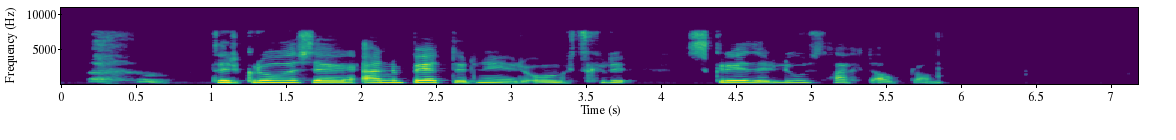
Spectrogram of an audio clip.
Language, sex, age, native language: Icelandic, female, 11, Icelandic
